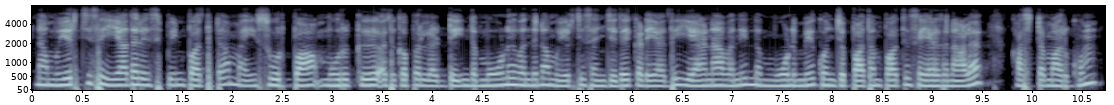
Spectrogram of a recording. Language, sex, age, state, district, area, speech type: Tamil, female, 18-30, Tamil Nadu, Erode, rural, spontaneous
